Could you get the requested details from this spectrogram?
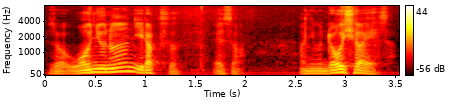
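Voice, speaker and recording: A man's voice: lowish voice, sing-song, normal speed, dark tone, dull audio. A man giving a recorded economics lecture, explaining at length with frequent fillers and self-corrections.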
